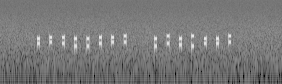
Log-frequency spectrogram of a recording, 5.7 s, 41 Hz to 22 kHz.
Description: DTMF, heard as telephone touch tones, dialled by machine, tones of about 50 ms. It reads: 7081180# 194377#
